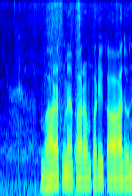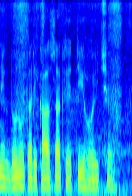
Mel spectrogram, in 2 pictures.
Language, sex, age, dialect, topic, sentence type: Maithili, male, 18-24, Eastern / Thethi, agriculture, statement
